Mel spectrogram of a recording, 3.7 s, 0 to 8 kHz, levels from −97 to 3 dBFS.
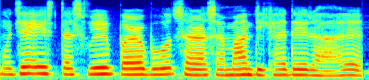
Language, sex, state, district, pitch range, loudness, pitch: Hindi, female, Arunachal Pradesh, Papum Pare, 205-230 Hz, -14 LUFS, 215 Hz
